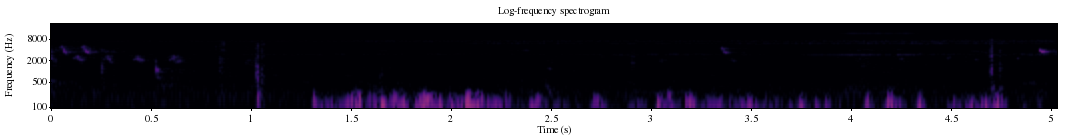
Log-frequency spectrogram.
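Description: Outdoor ambience: a bird's quick run of short chirps at the start over a steady high insect drone, then a low rumble from about a second in until near the end, with a few sharp clicks.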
